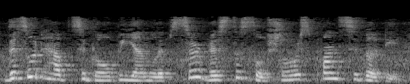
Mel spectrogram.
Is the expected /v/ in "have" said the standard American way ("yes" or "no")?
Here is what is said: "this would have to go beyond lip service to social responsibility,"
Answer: no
